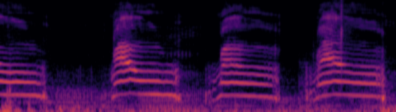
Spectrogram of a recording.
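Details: Kitten meowing in four drawn-out, even, nasal meows about one second apart, each level then dropping at the end, over low background rumble.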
